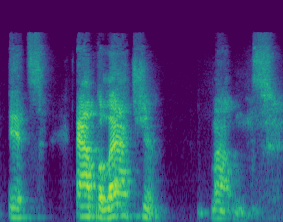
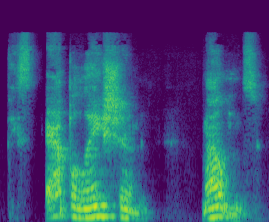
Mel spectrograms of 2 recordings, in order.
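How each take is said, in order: First: The stressed vowel is short, like in apple. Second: The stressed vowel is long, not like apple. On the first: The speaker calls it right. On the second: The speaker calls it wrong.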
